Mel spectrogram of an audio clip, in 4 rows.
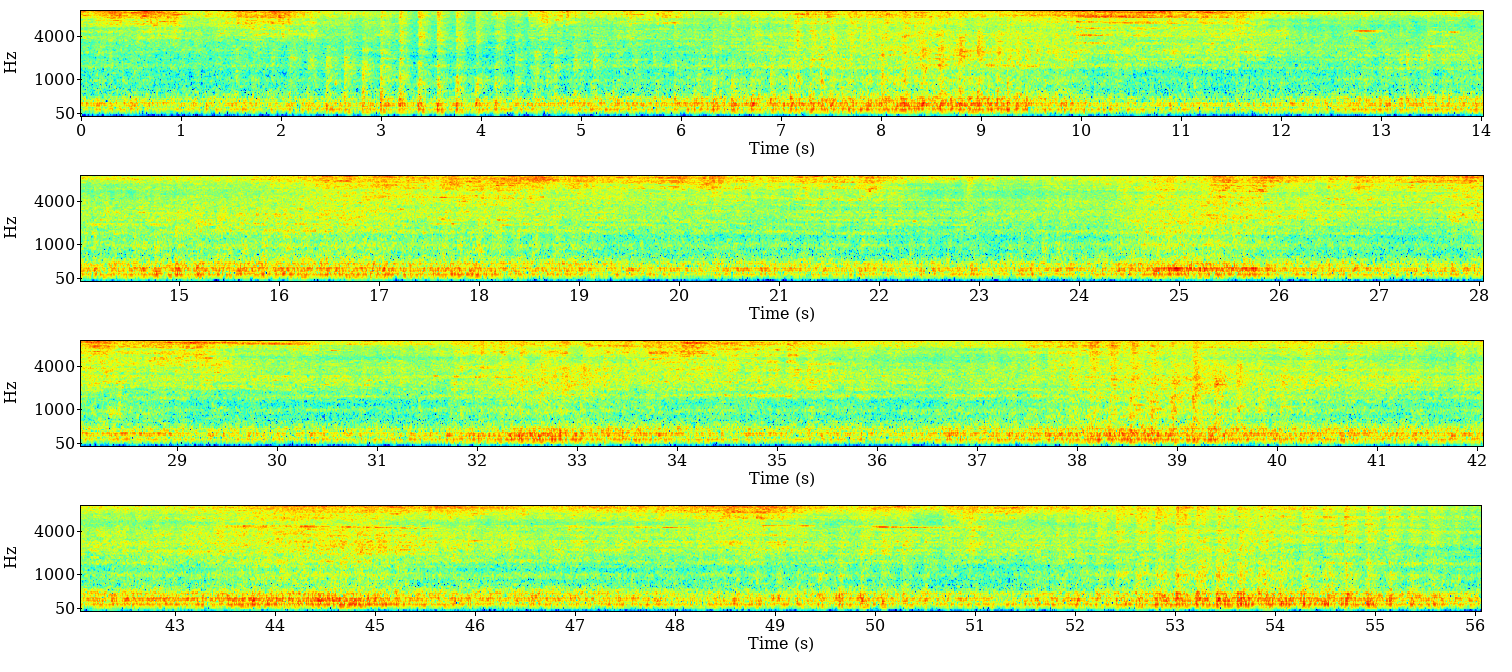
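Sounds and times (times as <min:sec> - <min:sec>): steel wheels rushing on rail: 0:00.0 - 0:56.0.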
